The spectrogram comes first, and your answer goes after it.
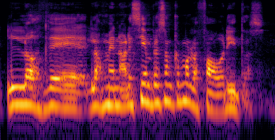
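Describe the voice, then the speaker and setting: Dude cohost, gravelly, pretty high voice, teasing. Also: male voice, normal speed. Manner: teasing, joking. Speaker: podcast co-host. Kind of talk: casual podcast chat.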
